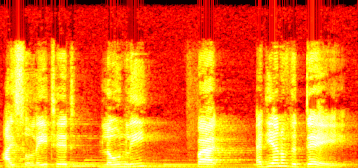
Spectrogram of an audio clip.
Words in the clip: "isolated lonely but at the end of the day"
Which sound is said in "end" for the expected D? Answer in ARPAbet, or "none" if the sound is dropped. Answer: D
